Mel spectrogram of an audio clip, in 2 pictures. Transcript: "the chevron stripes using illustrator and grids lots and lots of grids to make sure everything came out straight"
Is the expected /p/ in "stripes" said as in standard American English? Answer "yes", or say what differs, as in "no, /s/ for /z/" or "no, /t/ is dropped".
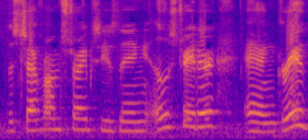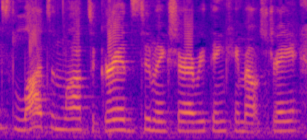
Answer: yes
